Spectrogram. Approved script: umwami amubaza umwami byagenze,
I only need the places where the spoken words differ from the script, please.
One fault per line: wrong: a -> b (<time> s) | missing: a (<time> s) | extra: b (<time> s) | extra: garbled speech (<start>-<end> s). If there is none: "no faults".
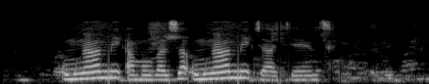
no faults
